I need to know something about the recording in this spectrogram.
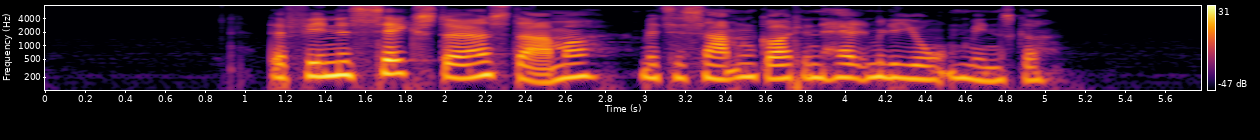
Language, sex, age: Danish, female, 62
